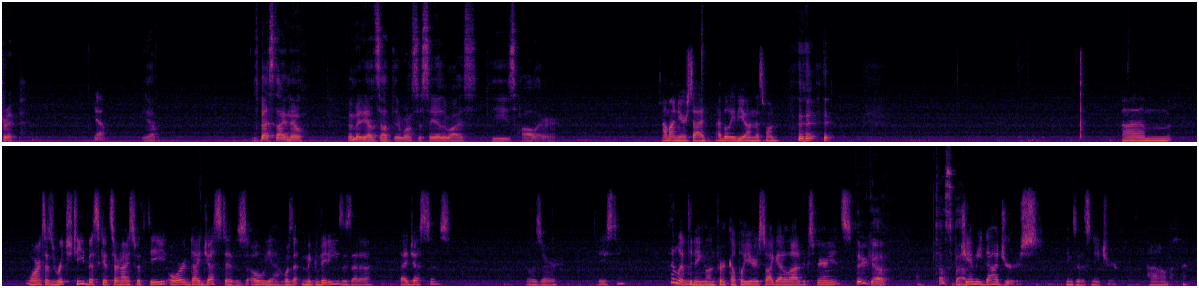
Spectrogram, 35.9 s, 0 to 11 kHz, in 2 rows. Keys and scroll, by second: 1.2 x, 2.3 z, 3.3 space, 4.4 x, 4.8 v, 5.5 space, 6.7 m, 10.4 Right, 11.4 Left, 15.2 space, 16.8 m, 20.7 s, 24.3 m, 25.9-27.3 typing, 33.4 z, 34.7 space.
